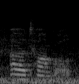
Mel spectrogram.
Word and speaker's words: Tongal: So we're going to start with Sam, who is from, I want to make sure I pronounce Tongal right? Tongal, yeah.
